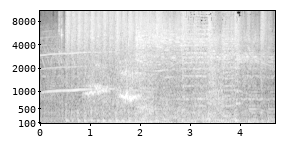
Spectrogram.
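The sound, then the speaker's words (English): A car skids loudly across rough ground as it drives into the woods, tires scraping and engine roaring in a continuous gritty rush that swells midway, with a high squeal cutting through briefly near the start. “Drives into the woods.”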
